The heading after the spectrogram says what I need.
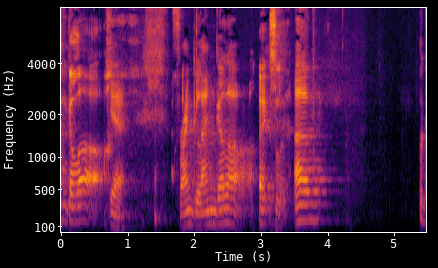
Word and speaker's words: Langella: Well, I think if we're going from the American trailer voice, it'd be Langella. I think that's how Trailer Man would pronounce it. Langella.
